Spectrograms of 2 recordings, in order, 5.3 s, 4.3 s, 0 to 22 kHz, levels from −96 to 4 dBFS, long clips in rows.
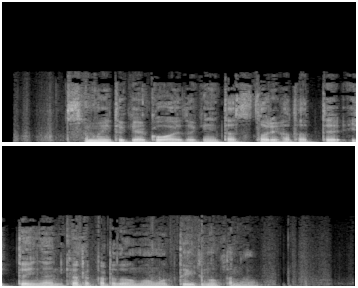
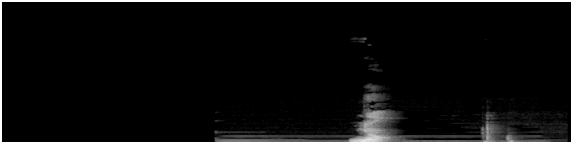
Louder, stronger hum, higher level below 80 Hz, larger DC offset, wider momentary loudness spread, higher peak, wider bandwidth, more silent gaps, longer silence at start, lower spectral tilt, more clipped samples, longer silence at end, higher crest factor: second, -22 LUFS vs -17 LUFS; neither; first, -40 dBFS vs -66 dBFS; neither; second, 8 LU vs 26 LU; second, -6 dBFS vs -2 dBFS; first, 11.5 kHz vs 7.6 kHz; neither; second, 0.15 s vs 2.6 s; second, -5.5 dB/octave vs -7.5 dB/octave; neither; first, 0.7 s vs 0.45 s; second, 18 dB vs 24 dB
